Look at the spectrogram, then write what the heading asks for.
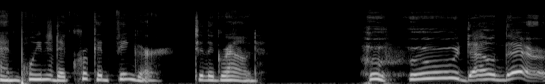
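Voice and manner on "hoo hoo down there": eerie, spooky ghost-story voice, slow, hoo-hoo. Narrator reads what he said when asked about hell: spooky voice. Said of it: "he said in a spooky voice".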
